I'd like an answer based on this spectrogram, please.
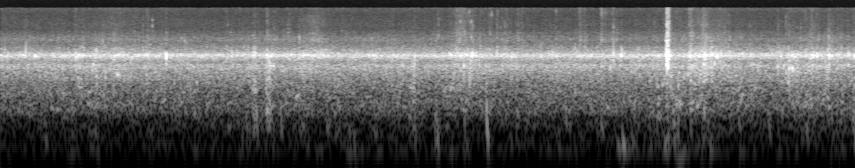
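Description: Small rocky creek running steadily, with one sharp click about two-thirds of the way through.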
